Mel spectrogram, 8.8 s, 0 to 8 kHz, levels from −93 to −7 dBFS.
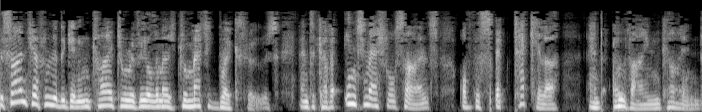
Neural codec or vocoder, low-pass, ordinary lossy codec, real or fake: codec, 32 kHz, 1.9 kbps, SNAC; 7.2 kHz; MP3, 24 kbps; fake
